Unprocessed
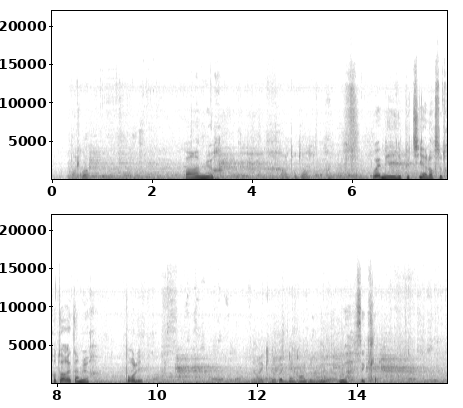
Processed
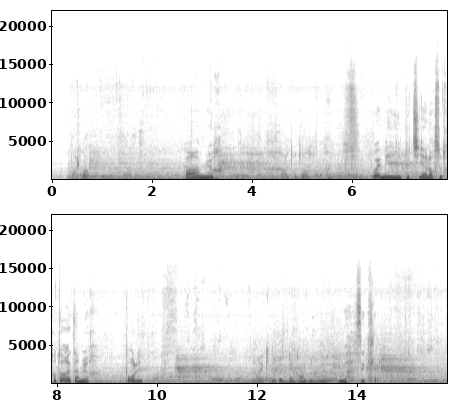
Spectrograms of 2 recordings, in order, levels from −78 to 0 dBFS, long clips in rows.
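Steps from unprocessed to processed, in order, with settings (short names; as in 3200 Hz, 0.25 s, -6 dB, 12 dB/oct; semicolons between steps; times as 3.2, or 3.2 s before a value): limiter -20.5 dBFS, peak gain reduction 6.5 dB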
